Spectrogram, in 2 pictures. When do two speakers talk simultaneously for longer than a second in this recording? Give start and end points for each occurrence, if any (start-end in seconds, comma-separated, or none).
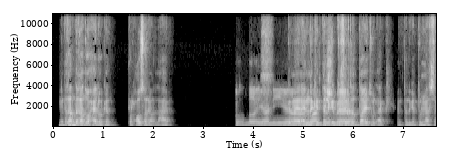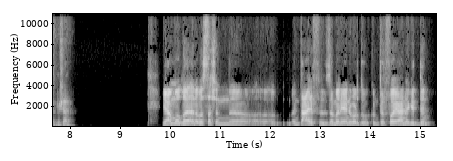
4.6-6.2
